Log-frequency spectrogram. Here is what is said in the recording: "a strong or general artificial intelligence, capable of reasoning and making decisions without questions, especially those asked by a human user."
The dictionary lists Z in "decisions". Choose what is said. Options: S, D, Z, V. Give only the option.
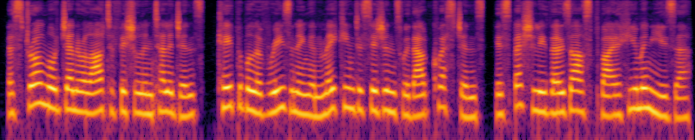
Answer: Z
